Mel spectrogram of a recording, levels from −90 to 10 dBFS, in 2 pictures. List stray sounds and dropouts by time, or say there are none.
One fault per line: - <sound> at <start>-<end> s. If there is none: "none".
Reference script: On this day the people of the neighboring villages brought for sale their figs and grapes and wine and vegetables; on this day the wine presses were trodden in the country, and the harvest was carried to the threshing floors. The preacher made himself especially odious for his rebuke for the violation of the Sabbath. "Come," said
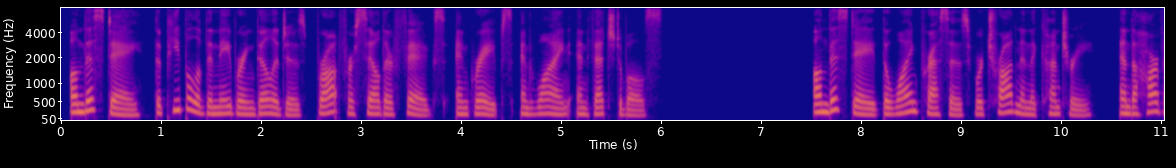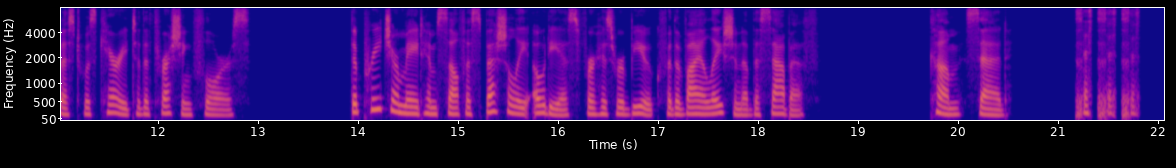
- laugh at 21.2-21.8 s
